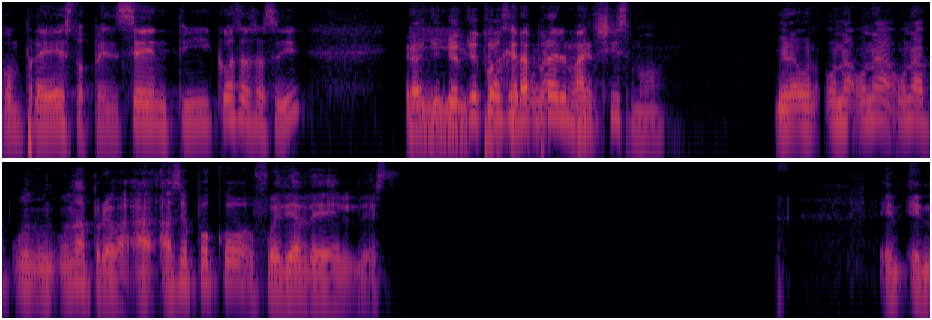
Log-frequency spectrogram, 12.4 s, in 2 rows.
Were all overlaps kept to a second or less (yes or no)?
no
